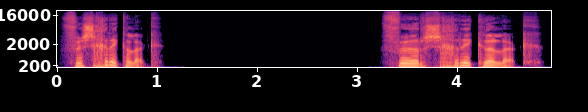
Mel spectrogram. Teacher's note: there is a light emphasis on the second syllable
